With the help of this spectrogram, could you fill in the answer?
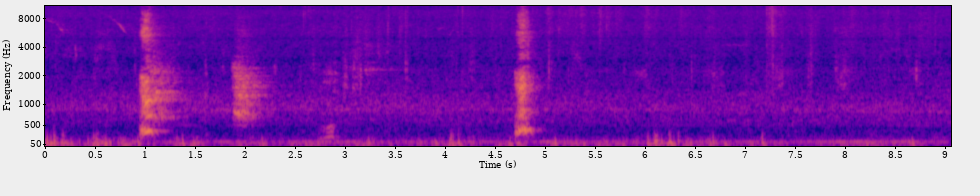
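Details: Young female Spanish Mastiff, five months old, out in front of her flock warning off a neighbour; a few spaced barks, one soft low woof between them, under wind noise and faint voices.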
